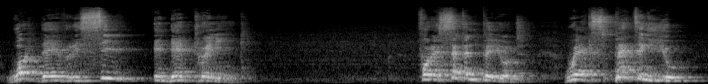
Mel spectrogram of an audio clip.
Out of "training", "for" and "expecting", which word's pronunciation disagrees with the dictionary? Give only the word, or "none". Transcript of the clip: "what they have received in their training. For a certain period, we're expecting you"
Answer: none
